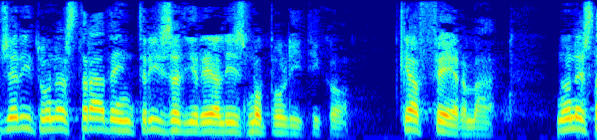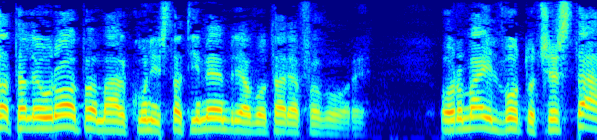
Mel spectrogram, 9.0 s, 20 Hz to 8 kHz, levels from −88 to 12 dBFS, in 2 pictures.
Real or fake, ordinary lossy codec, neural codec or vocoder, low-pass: real; none; none; none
